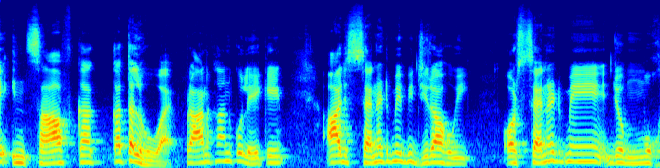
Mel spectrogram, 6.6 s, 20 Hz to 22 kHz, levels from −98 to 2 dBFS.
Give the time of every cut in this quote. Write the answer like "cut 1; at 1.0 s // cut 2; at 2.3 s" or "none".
cut 1; at 1.8 s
